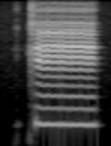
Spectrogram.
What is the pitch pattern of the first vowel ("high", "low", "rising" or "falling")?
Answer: high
